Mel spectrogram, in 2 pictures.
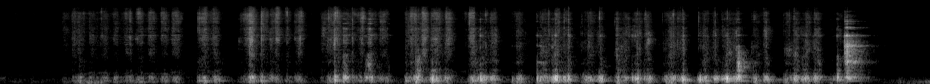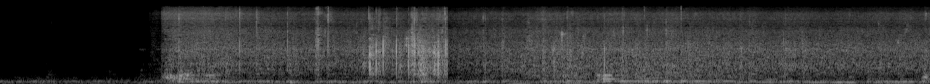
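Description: Stone pestle (ulekan) grinding chopped chillies, shallots and salt on a ribbed cobek grinding plate in rhythmic scraping strokes, about two to three a second. After a short pause, food drops into a pan of hot oil with a sudden loud hiss and goes on frying with a steady sizzle.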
